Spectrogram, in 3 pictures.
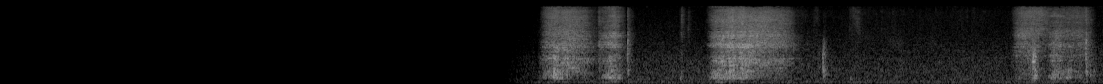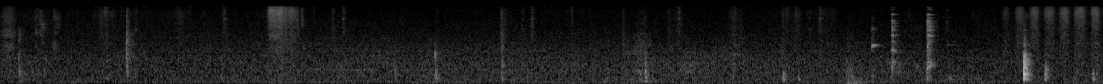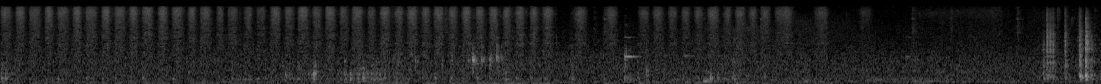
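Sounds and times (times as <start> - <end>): baren scrubbing over paper: 21.2 - 30.8.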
